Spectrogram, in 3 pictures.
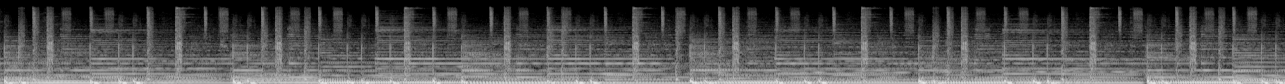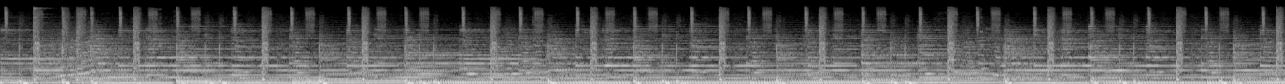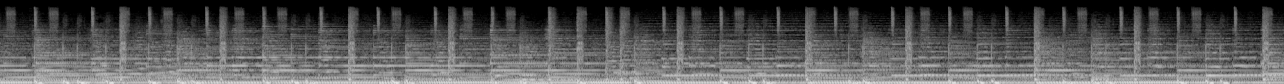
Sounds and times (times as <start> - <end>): Music: 0.0 - 38.5.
